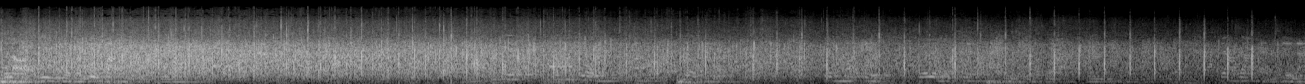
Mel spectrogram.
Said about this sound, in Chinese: 那我们再次用最热烈的掌声来谢谢今天所有的指挥老师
